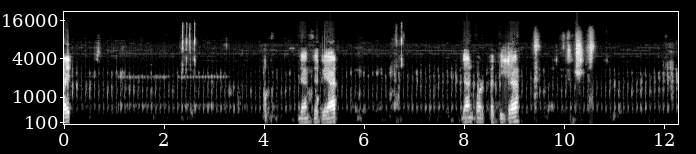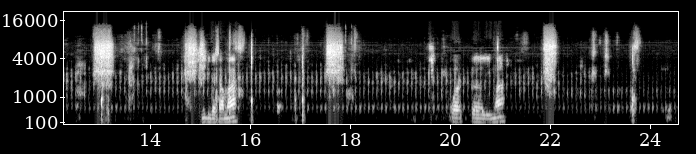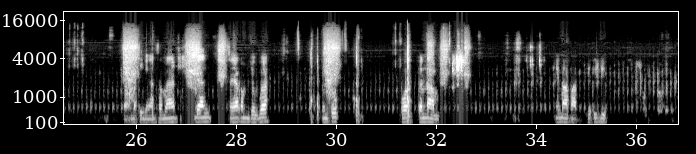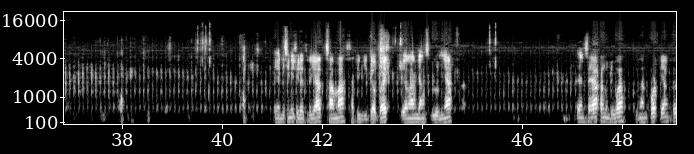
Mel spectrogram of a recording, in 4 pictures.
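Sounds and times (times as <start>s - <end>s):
faint buzzing drone: 0.0s - 49.0s
faint rapid pulsing: 0.0s - 49.0s.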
